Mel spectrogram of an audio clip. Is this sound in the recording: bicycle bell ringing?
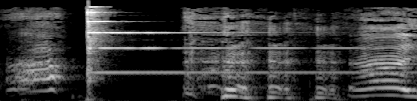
yes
